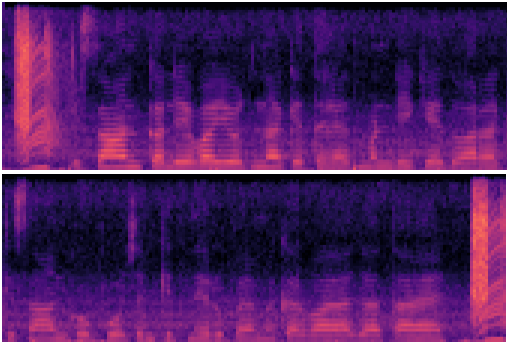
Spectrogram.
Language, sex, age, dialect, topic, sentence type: Hindi, female, 18-24, Marwari Dhudhari, agriculture, question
